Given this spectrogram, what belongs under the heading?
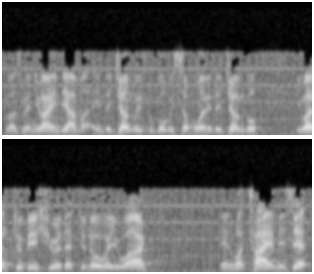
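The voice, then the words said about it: Accented non-native English speech. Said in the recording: “so that you understand my accent”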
